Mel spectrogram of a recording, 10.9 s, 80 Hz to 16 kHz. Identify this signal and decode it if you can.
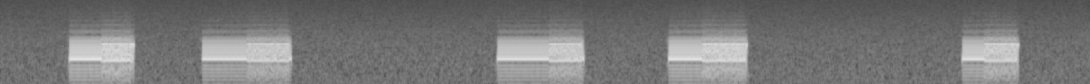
Packet radio (AX.25, as in APRS), 1200 baud, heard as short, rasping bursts.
